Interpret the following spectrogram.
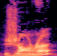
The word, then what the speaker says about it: genre: We see this Englishification happening with a word like genre, borrowed in from French, that je sound at the beginning of a word, not a very English thing to do, and for some speakers, genre has become genre.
